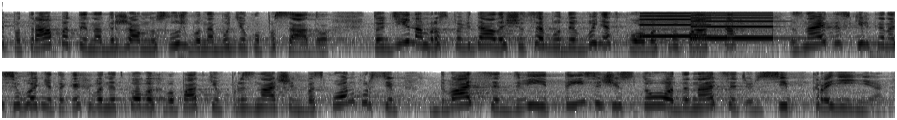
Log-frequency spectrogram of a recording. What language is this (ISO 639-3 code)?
ukr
